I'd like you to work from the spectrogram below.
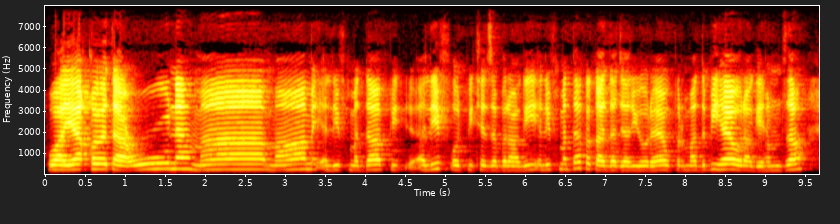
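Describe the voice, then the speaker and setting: A woman teaching tajweed, patiently explaining each rule step by step between slow recited verses. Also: medium pitch, steady tone, muffled recording.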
